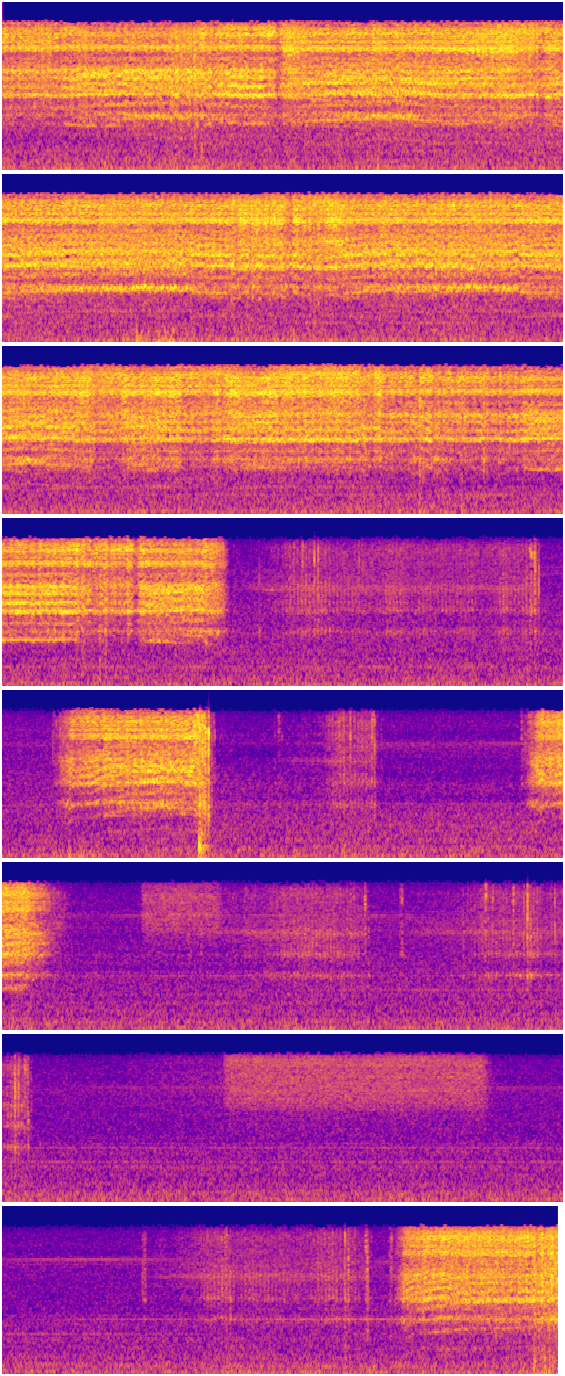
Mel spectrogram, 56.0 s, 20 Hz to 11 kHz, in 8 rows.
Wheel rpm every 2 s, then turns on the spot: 120, 120, 110, 110, 110, 110, 110, 110, 120, 110, 110, 100, 20, 20, 50, 40, 10, 40, 0, 20, 10, 0, 0, 0, 0, 0, 10, 90.
24-28 32-34 38-42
